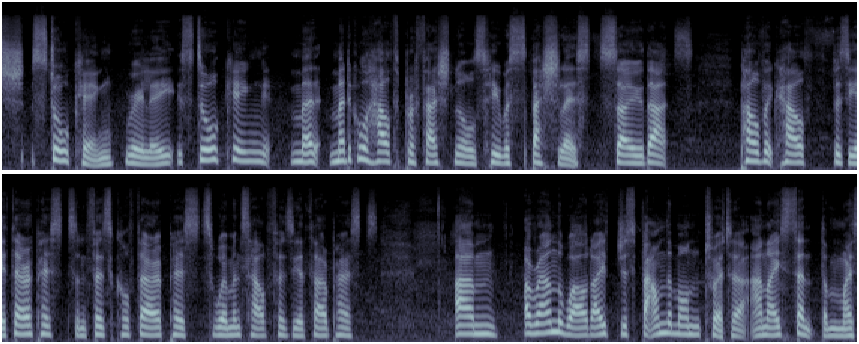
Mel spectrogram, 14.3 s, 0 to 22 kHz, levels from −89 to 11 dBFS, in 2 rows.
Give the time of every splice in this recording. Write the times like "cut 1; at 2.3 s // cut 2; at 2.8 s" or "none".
none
